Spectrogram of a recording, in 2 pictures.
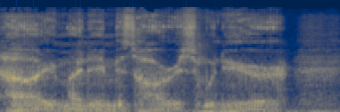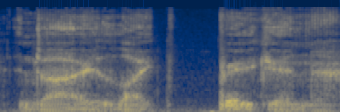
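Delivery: very low, creaky, rough demon voice. Showing off a voice by repeating a sentence someone suggested, in a demon voice. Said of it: "you haven't heard my demon voice yet?".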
